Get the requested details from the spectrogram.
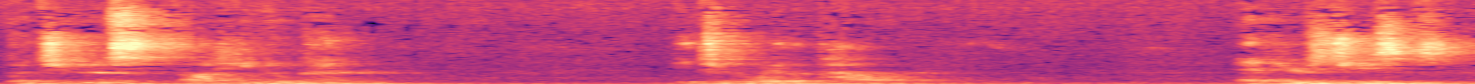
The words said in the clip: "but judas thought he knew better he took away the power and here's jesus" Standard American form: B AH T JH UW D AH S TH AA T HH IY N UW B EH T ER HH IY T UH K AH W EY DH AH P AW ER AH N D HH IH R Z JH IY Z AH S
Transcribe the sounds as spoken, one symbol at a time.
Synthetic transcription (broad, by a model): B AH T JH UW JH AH S TH AA T HH IY N UW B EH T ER HH IY T UH K AH W EY DH AH P AW ER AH N HH IH R Z JH IY Z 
